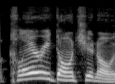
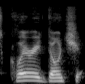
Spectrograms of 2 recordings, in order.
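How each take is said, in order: First: Raised, lilting Minnesota accent. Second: Said in the usual way. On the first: Shown as a demonstration. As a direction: open with a put-on Minnesota "don't you know". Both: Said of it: "This is the Minnesota accent".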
